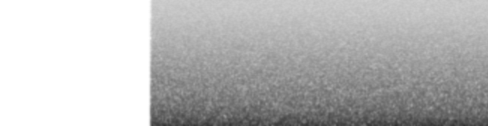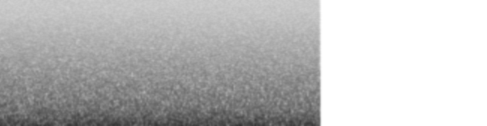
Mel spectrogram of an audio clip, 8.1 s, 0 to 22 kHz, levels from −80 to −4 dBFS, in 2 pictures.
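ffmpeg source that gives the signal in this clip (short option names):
-f lavfi -i "anoisesrc=c=brown:a=0.495:d=5.47:r=44100:seed=1"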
